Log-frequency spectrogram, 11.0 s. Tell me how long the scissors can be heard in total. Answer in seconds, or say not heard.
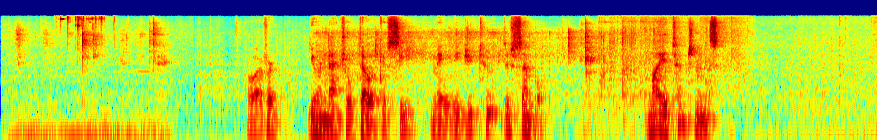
3 s.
